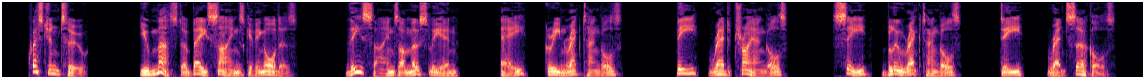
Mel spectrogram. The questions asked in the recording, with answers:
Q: You must obey signs giving orders. These signs are mostly in A.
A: The correct answer is D red circles.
